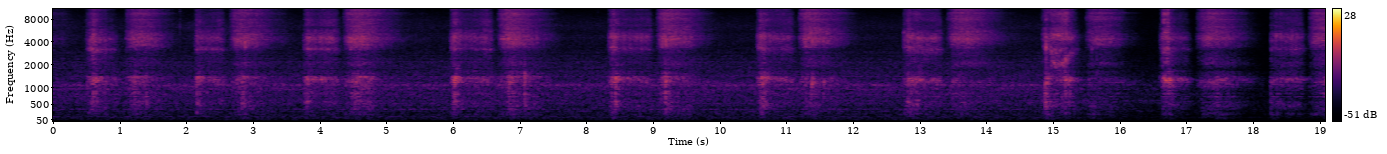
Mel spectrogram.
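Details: Loud irregular snoring, snorting and gasping breaths, about 27 a minute, during a real generalized tonic-clonic (grand mal) seizure in an adult man with epilepsy, lying on his side; aura of déjà vu preceded it.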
